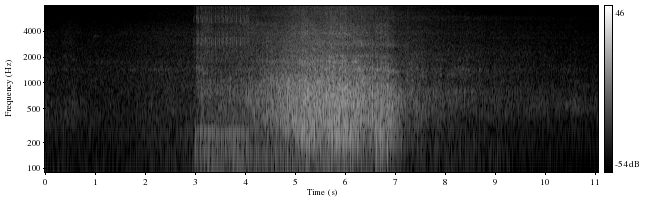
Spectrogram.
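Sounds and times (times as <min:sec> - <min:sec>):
train wheels on rails: 0:02.2 - 0:11.0.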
